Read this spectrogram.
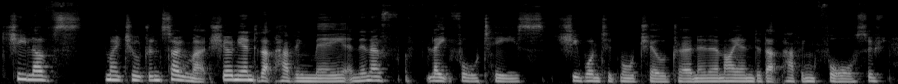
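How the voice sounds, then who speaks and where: Woman, 30s, lowish voice, casual vlogger, rambling and reflective, lots of fillers. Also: fairly even intonation, moderate pace, darkish tone. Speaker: vlogger, mother. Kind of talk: casual personal vlog.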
